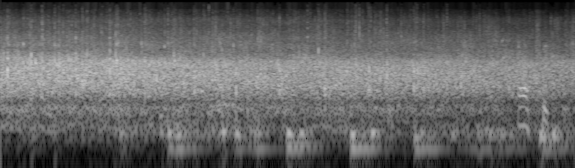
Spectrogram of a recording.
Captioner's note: audience applauding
